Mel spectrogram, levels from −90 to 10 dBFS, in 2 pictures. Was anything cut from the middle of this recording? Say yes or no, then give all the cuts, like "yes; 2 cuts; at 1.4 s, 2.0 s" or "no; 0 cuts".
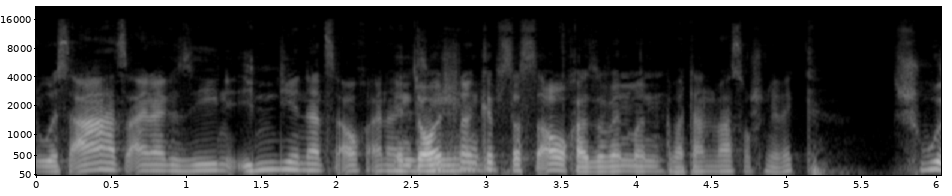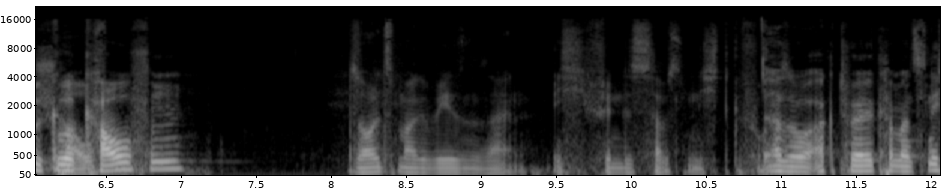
no; 0 cuts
